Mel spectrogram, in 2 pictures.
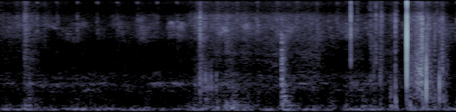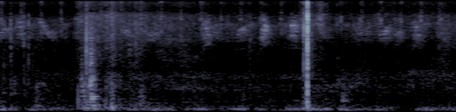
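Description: Faint handling noise: a few irregular light clicks and taps over a low rumble.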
